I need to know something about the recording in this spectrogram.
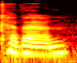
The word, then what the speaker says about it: Caverne: This colour is called Caverne 24414, just in case my pronunciation misleads you.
